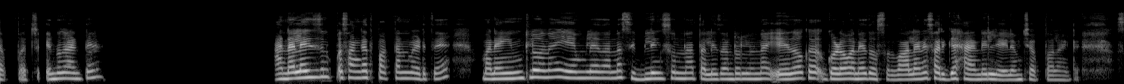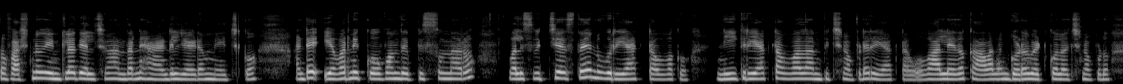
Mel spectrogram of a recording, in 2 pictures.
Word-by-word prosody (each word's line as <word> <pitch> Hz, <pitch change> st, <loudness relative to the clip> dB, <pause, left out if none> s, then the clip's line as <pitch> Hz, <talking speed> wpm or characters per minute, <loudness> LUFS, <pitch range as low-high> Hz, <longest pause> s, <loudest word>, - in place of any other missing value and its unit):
చెప్పొచ్చు. 220 Hz, -3 st, -9 dB
ఎందుకంటే 270 Hz, +2 st, 0 dB, 1.9 s
అనలైజిన్ 315 Hz, +6 st, +6 dB, 0.2 s
సంగతి 310 Hz, 0 st, 0 dB
పక్కన 285 Hz, 0 st, -4 dB
పెడితే, 255 Hz, 0 st, -3 dB, 0.5 s
మన 250 Hz, -, +2 dB, 0.2 s
ఇంట్లోనే 325 Hz, +3 st, +1 dB, 0.2 s
ఏం 295 Hz, -1 st, +1 dB
లేదన్నా 295 Hz, +1 st, -1 dB
సిబ్లింగ్సున్నా, 270 Hz, +1 st, -1 dB
తల్లిదండ్రులున్నా 250 Hz, +1 st, -1 dB, 0.2 s
ఏదో 245 Hz, +2 st, +3 dB
ఒక 290 Hz, -, -2 dB, 0.2 s
గొడవ 255 Hz, 0 st, +3 dB
అనేదొస్తది. 255 Hz, -3 st, -2 dB
వాళ్ళనే 245 Hz, +4 st, 0 dB
సరిగ్గా 265 Hz, -1 st, +2 dB
హ్యాండిల్ 240 Hz, 0 st, +1 dB
చేయలేం 220 Hz, +1 st, -2 dB
చెప్పాలంటే. 210 Hz, -1 st, -9 dB, 0.4 s
సో, -, -, -5 dB
ఫస్ట్ 235 Hz, +3 st, 0 dB
నువ్వు 285 Hz, -1 st, +4 dB
ఇంట్లో 270 Hz, +2 st, +3 dB
గెలిచి 250 Hz, 0 st, +1 dB
అందరిని 255 Hz, +1 st, +1 dB
హ్యాండిల్ 240 Hz, +1 st, +1 dB
చేయడం 235 Hz, +1 st, 0 dB
నేర్చుకో. 225 Hz, +2 st, -6 dB, 0.5 s
అంటే 295 Hz, +4 st, +5 dB, 0.2 s
ఎవరు 265 Hz, +2 st, +1 dB
నీకు 285 Hz, 0 st, -3 dB
కోపం 265 Hz, +1 st, +2 dB
తెప్పిస్తున్నారో 260 Hz, +3 st, -2 dB, 0.4 s
వాళ్ళు 255 Hz, 0 st, +3 dB
స్విచ్చేస్తే 270 Hz, +3 st, +1 dB
నువ్వు 270 Hz, -2 st, +3 dB
రియాక్టవ్వకు. 240 Hz, -2 st, -3 dB, 0.4 s
నీకు 255 Hz, +2 st, +1 dB
రియాక్టవ్వాలనిపిచ్చినప్పుడే 260 Hz, -1 st, -1 dB
రియాక్టవ్వు. 225 Hz, -1 st, -7 dB, 0.3 s
ఏదో 250 Hz, +2 st, +1 dB
కావాలని 240 Hz, +2 st, +1 dB
గొడవ 245 Hz, +1 st, +3 dB
పెట్టుకోవాలి 240 Hz, +1 st, -1 dB
వచ్చినప్పుడు 235 Hz, 0 st, -6 dB
255 Hz, 125 wpm, -24 LUFS, 240-270 Hz, 1.9 s, అనలైజిన్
